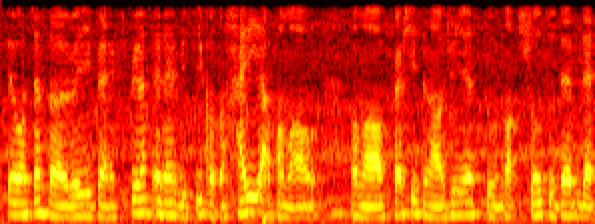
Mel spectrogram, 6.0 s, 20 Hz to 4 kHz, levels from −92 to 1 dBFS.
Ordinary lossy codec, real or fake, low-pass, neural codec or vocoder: none; fake; 3.6 kHz; codec, 16 kHz, 16 kbps, FreqCodec, larger model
